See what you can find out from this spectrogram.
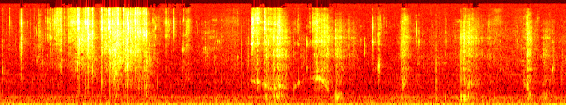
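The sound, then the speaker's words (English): Crisp crunching and chewing as someone bites into and eats a cracker: many irregular, brittle crunches and crackles at a quiet level, with no talk over them. “Here, let's eat this yummy cracker.”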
